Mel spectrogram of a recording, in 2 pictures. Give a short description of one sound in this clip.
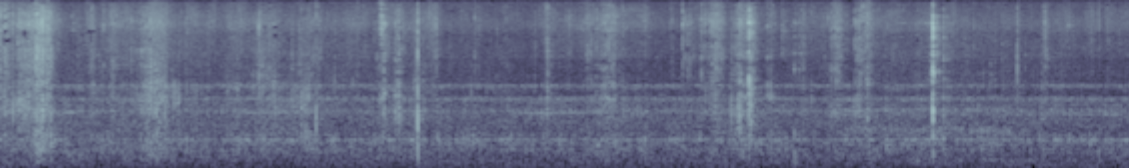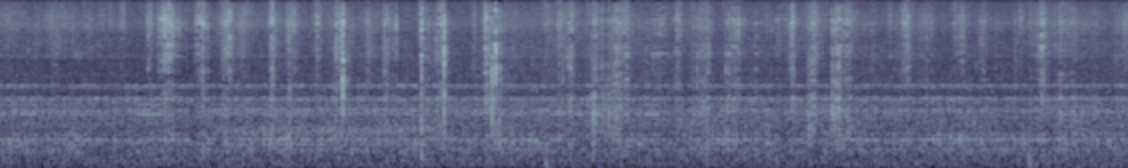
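A small hand trowel scrapes and digs into loose soil.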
